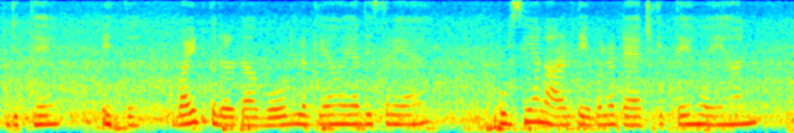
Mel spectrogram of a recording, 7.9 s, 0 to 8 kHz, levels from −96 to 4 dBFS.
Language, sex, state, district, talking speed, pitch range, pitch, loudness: Punjabi, female, Punjab, Kapurthala, 120 wpm, 195-215 Hz, 205 Hz, -16 LUFS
